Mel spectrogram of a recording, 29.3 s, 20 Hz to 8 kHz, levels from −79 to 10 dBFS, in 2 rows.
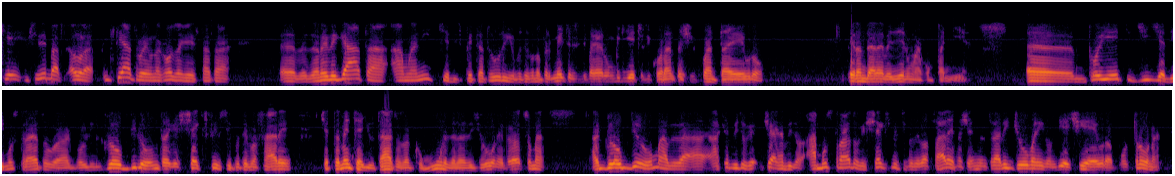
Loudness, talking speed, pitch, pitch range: -25 LUFS, 175 wpm, 105 Hz, 100-120 Hz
